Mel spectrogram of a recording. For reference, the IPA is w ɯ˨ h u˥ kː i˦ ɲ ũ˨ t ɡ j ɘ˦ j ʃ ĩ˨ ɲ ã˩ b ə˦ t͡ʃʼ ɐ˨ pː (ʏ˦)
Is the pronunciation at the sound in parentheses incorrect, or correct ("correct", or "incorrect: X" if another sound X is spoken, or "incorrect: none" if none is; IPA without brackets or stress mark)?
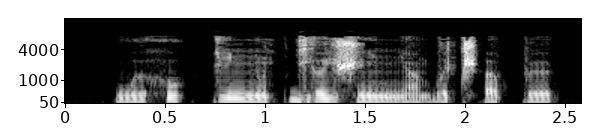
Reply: correct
